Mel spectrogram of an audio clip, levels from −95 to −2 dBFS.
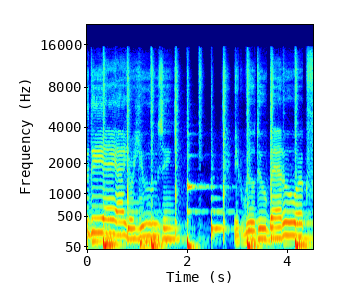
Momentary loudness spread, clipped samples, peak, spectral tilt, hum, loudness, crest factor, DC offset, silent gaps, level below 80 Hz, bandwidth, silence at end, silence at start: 10 LU; under 0.1%; -8 dBFS; -6.5 dB/octave; none; -25 LUFS; 16 dB; under 0.1%; none; -28 dBFS; 15.5 kHz; 0 s; 0 s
